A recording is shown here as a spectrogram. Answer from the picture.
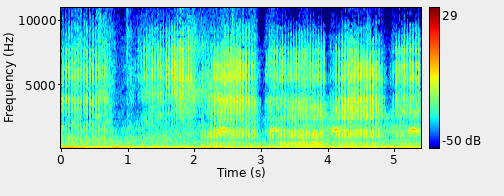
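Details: Stray cat found on a wall, voicing pleasure as it is stroked: pulsing purr with faint short arched chirps repeated about once a second, and a low road hum behind.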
